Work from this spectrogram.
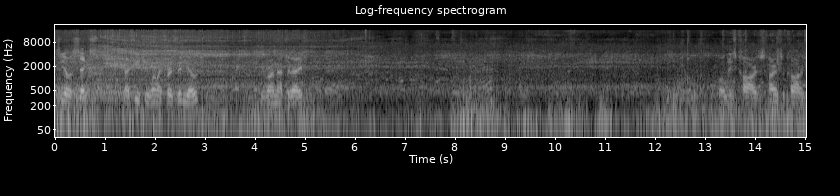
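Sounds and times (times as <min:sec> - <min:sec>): wind on microphone: 0:00.0 - 0:06.6, 0:07.2 - 0:15.0
distant car engines: 0:00.0 - 0:15.0
faint voices: 0:00.0 - 0:15.0.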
